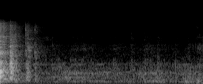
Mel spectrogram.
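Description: A child's loud, breathy rush of noise from the mouth at the very start, dying away within a moment, then low room noise.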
